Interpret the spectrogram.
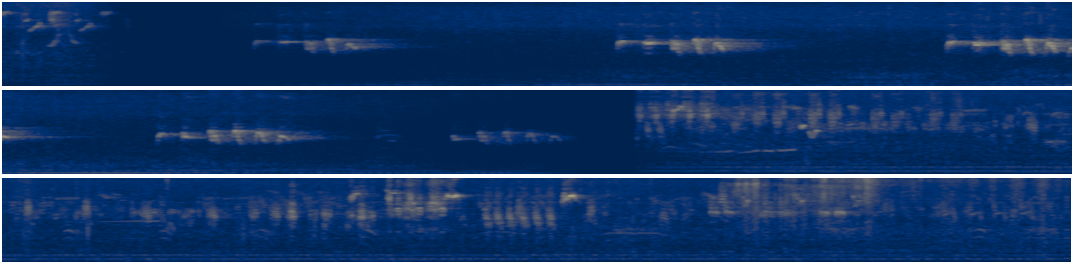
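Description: Birdsong in two parts. First a bird repeats a short whistled phrase five times, a couple of seconds apart. Then, after a sudden cut about halfway through, a continuous high, busy twittering song plays over a low steady hum.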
